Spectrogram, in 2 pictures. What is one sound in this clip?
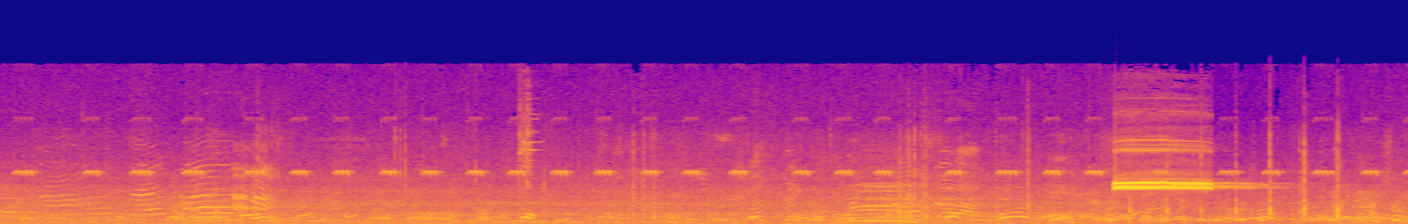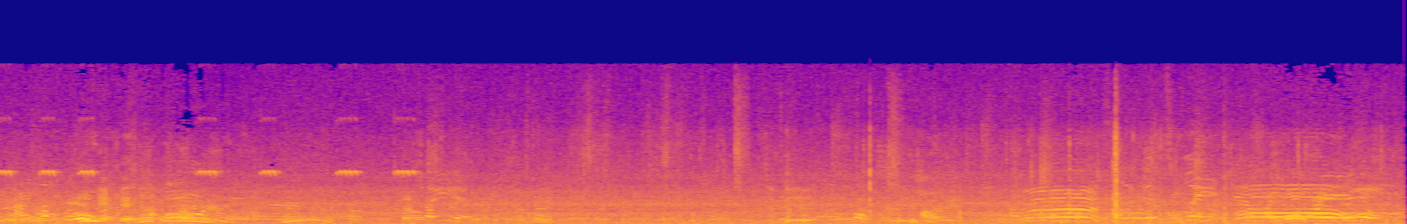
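Players and spectators shout and call out across an open field.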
